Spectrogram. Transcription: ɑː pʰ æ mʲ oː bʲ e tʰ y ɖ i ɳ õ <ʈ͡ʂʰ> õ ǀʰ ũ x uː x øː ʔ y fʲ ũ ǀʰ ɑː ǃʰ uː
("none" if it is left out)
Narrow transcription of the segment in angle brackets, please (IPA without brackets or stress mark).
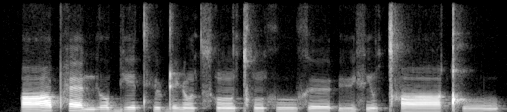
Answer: t͡sʰ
